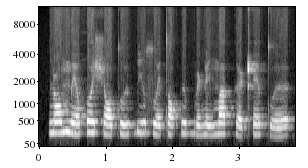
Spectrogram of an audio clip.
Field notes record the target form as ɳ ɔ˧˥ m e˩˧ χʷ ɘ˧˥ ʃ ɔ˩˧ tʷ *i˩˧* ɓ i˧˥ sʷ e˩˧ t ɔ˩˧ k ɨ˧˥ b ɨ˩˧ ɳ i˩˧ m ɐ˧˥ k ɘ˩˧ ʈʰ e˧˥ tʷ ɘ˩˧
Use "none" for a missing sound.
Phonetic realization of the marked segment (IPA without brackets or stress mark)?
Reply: ɨ˩˧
